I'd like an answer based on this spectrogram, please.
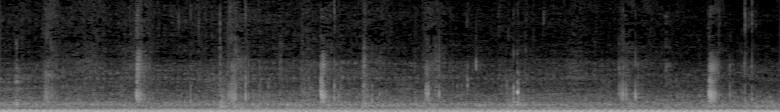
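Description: A large engine idling steadily, with scattered light clicks and taps over it.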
